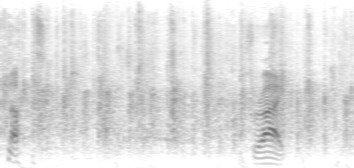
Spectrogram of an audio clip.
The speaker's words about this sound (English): thanks to our wonderful AV crew back there in the booth, don't they do a fantastic job for us back there? I'm sorry, some of that was just kind of polite clap. That was just like, oh, I guess so. No, y'all really did. Make sure you, that's better.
